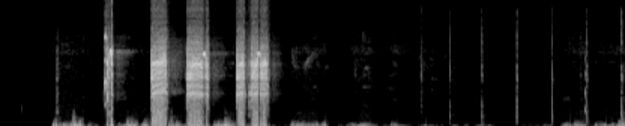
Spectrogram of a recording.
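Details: Rasping black francolin call of five loud, harsh notes over roughly a second and a half, the last two close together, with soft low thumps and knocks before and after.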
